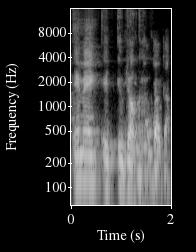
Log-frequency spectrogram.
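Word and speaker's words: Ime Udoka: how do you say his name properly uh em udoka okay they're doing a fantastic job down in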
